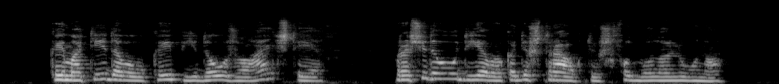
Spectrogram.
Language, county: Lithuanian, Šiauliai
